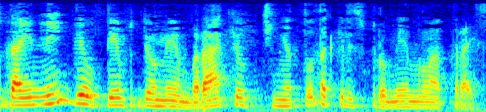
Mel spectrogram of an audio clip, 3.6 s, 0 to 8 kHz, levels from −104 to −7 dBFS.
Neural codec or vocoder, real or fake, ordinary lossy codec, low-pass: none; real; AAC, 32 kbps; 7.2 kHz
